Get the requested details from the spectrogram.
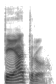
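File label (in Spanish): "teatro", Spanish, male; mekanta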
